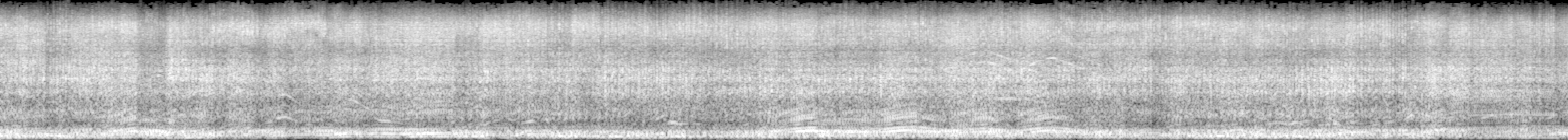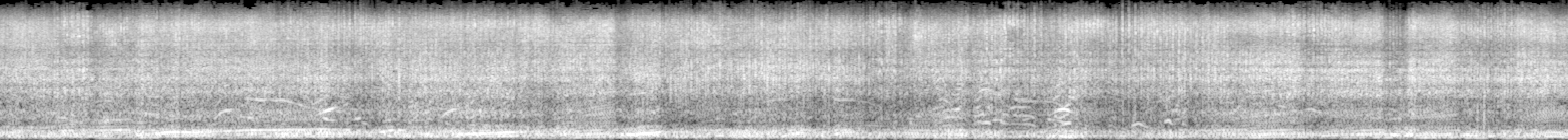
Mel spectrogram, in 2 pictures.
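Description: Several demolition-derby cars' engines revving up and down amid a constant loud din, with occasional thuds of cars ramming each other.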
